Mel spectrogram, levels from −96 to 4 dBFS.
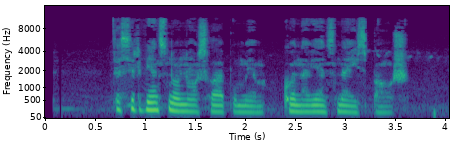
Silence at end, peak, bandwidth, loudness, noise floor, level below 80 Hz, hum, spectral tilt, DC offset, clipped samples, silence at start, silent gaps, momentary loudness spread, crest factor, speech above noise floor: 0.45 s; -14 dBFS; 11.5 kHz; -30 LUFS; -61 dBFS; -74 dBFS; none; -4 dB/octave; under 0.1%; under 0.1%; 0.65 s; none; 10 LU; 18 dB; 32 dB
